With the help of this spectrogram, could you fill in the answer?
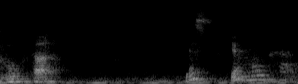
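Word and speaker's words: मुख: You're saying mukta, but it's mukha.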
